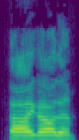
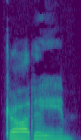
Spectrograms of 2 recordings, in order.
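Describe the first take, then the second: First: Loud, with I punched; triumphant shout. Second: Said in the usual way. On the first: Real, not acted. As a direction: yell it in triumph.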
